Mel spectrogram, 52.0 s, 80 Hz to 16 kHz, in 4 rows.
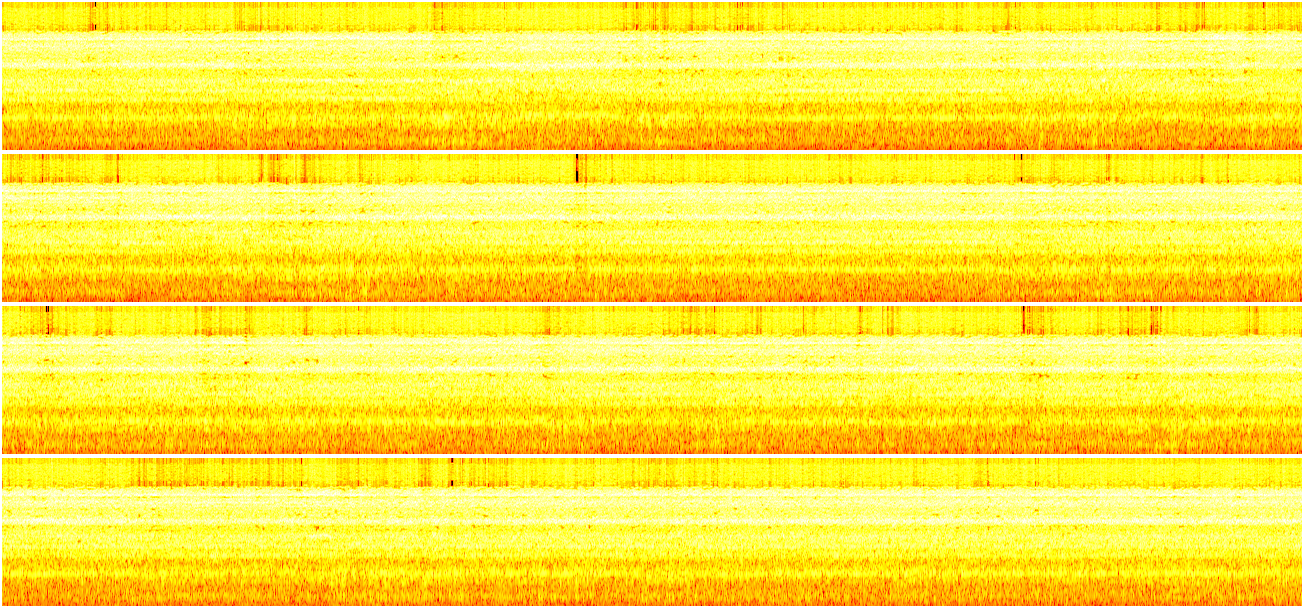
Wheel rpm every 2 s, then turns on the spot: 230, 220, 220, 230, 240, 230, 230, 220, 220, 240, 230, 230, 220, 230, 230, 220, 230, 230, 230, 230, 230, 230, 230, 230, 230, 230.
none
